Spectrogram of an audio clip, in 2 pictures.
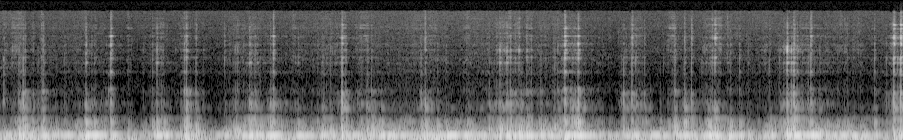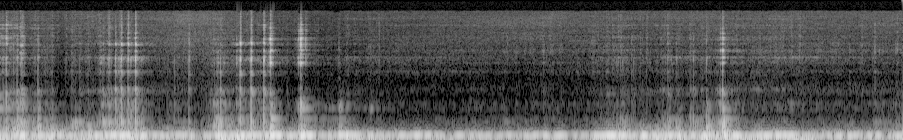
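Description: Fingertips and long nails scratch the sides and top of the hollow, domed steel mesh grille on a large desktop USB microphone. A steady low boom sits under a dense run of rough scraping strokes with bright crackling flecks, which thin out briefly near the end before picking up again.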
